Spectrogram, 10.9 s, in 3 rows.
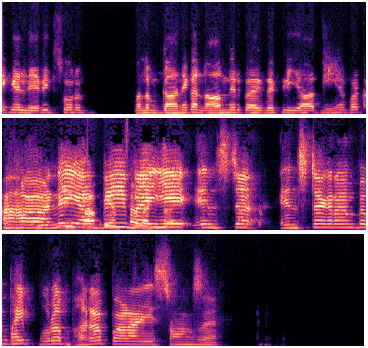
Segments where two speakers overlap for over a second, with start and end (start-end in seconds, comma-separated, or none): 3.6-5.5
